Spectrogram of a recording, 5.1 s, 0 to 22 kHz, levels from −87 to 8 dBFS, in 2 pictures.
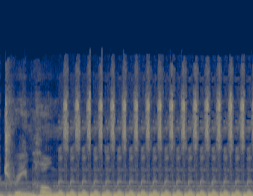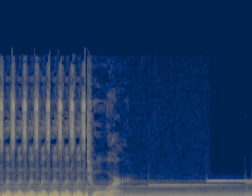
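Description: From 0.67 to 3.41 s a broken-record loop plays: a 118 ms fragment repeats exactly, 23 times back to back, as a rapid stutter, likely from a stalled player or stream. The waveform and spectrogram show identical blocks tiling that span.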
